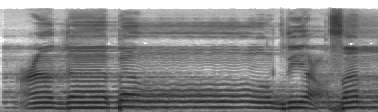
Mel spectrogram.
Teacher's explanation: Kita samarkan bunyi fathah tanwin atau fathatain dan mendengung selama 3 harakat. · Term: ikhfa hakiki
